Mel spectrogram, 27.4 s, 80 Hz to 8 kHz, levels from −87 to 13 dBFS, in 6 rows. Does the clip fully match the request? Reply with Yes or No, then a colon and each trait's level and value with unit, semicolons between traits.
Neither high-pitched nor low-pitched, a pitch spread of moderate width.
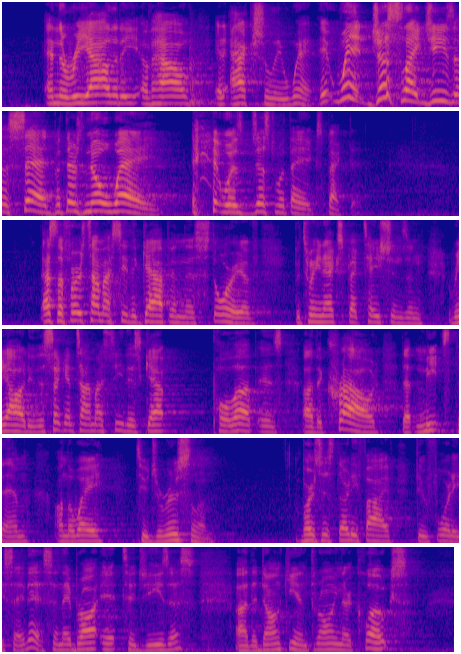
Yes: medium, 170 Hz; average, 4.4 semitones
